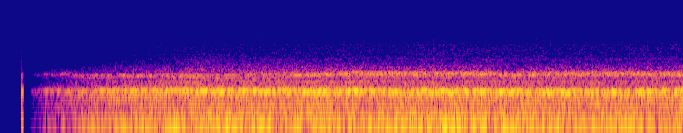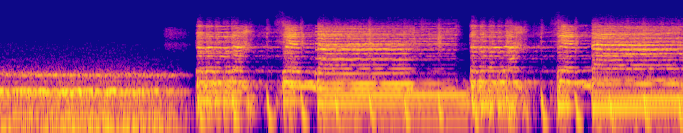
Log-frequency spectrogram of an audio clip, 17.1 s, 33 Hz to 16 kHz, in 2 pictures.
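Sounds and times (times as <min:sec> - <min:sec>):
low drone over rumble: 0:00.3 - 0:13.9
dance music: 0:11.0 - 0:17.0.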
